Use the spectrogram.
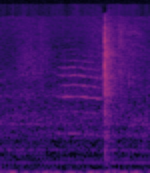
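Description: A house cat meows once at an open door, a short clear cry over a faint steady background hum.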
